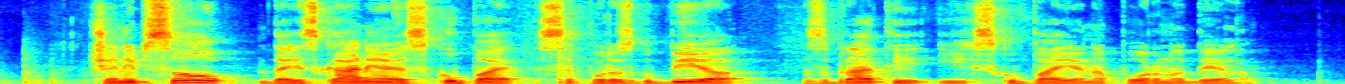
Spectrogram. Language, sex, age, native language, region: Slovenian, male, 30-49, Slovenian, Zasavska region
